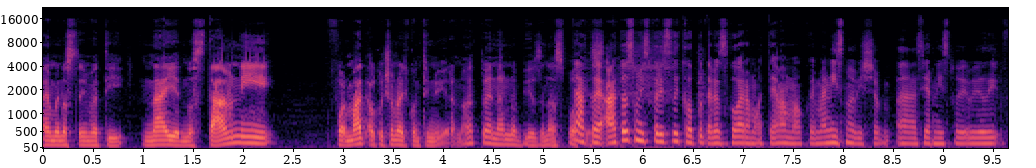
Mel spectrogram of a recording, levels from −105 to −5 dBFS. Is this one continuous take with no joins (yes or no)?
no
